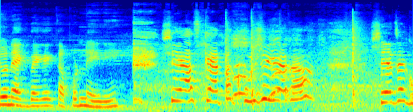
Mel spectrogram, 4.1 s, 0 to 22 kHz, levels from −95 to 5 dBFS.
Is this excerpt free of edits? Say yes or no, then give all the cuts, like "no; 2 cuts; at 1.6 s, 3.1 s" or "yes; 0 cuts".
no; 1 cut; at 1.4 s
